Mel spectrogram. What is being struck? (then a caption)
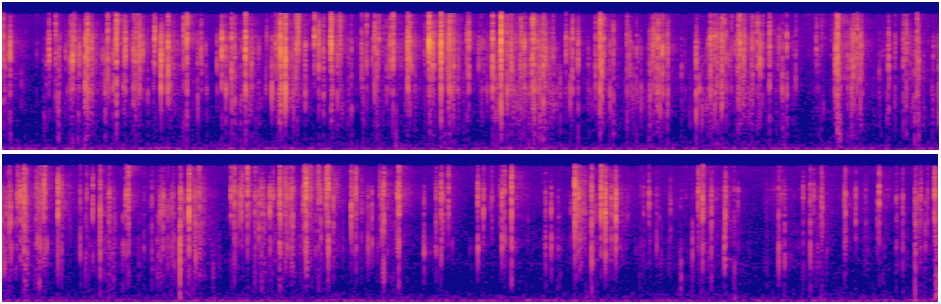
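Thin plastic bag holding a soft toy. A small clear plastic bag holding a soft pink squishy toy is crinkled and scratched with fingertips and long red nails. Dense, bright crinkling and crackling continues throughout, with quick scratchy bursts over a faint steady low hum.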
